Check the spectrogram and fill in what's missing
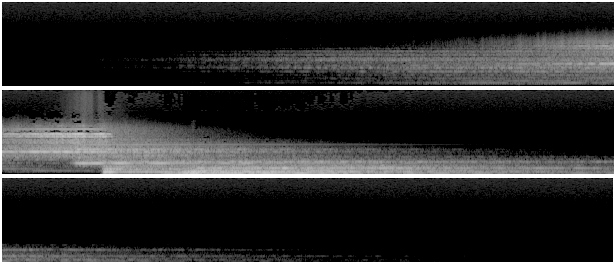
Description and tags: λόγος Timpani
Logos Timpani made from synths and lots of reverb layers.
Sound, Sweep, logos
